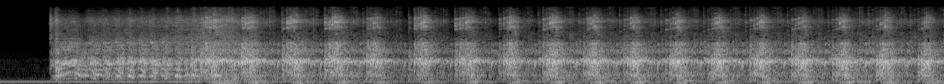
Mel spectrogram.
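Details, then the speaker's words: Diesel truck after new glow plugs, fixing hard starting and white smoke in chilly weather, one glow plug cycle: quick crank catches at once into steady, even diesel clatter about two and a half beats a second; normal cold start. "I'm gonna make the glow plug cycle just one time and you're gonna hear how it starts cold start"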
